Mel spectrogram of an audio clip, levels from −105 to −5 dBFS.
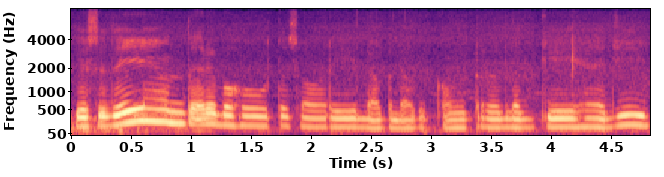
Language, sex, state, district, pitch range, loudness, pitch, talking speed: Punjabi, male, Punjab, Kapurthala, 150-180 Hz, -16 LUFS, 155 Hz, 125 wpm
